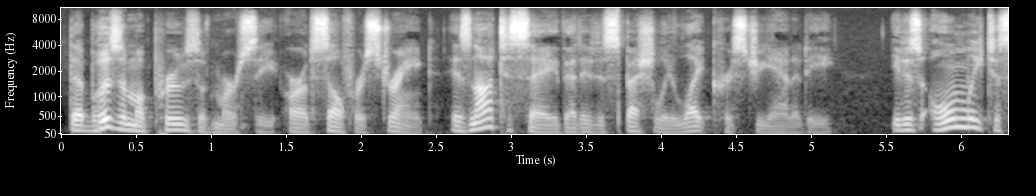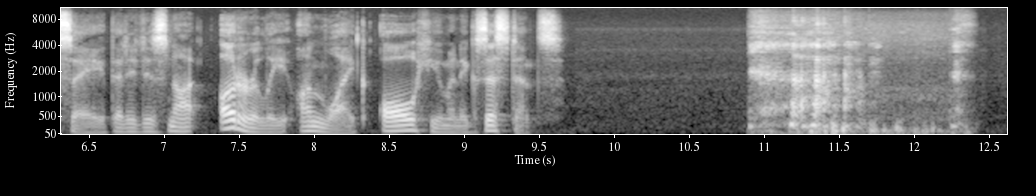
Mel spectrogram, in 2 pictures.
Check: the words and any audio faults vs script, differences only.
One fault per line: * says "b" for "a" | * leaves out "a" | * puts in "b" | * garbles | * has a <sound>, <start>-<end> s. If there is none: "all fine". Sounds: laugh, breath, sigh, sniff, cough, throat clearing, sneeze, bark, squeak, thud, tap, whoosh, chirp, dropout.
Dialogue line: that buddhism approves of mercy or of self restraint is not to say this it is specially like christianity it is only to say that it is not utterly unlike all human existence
* says "that" for "this"
* has a laugh, 10.9-12.4 s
